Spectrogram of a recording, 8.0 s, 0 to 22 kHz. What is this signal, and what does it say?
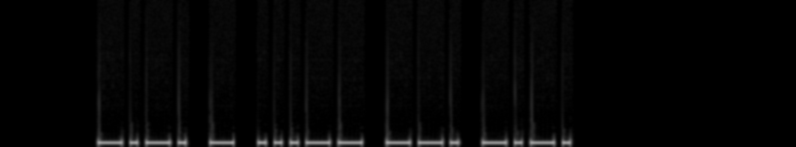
Morse code, heard as a keyed tone, about 16 wpm, 700 Hz. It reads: CT3GC
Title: DXCC-100 Call Signs - 5 Characters - Repeated 3x - 15wpm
